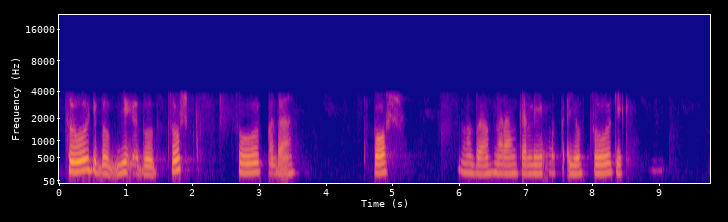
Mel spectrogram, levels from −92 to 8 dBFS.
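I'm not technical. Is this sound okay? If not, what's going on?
No. The call went through the G.729 codec, a low-data phone codec that rebuilds the voice from a rough model and drops everything above 4 kHz. The voice sounds muffled, slightly rough and synthetic throughout.

There is also VoIP packet loss concealed by the speech codec. Chunks of audio never arrived, so the decoder guessed by stretching the last sound and fading it. Near 1.0–1.2, 3.0–3.26, 4.59–4.72, 7.24–7.43 and 9.04–9.11 seconds the voice turns buzzy or hazy and weak.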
